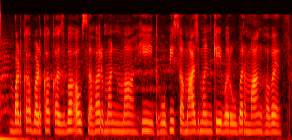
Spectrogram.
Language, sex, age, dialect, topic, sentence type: Chhattisgarhi, female, 18-24, Western/Budati/Khatahi, banking, statement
